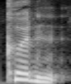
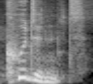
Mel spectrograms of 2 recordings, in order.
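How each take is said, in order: First: "couldn't" with the American swallowed ending. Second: "couldn't" with every sound pronounced; crisp final t on "couldn't"; Kenyan "couldn't". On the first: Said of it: "That's very American". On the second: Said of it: "the Kenyan accent is you pronounce everything". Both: Shown as a demonstration.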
